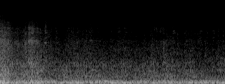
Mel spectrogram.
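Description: Cab interior noise of a Class C motorhome driving on a rough dirt road: a steady low rumble of tyres, road and engine.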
